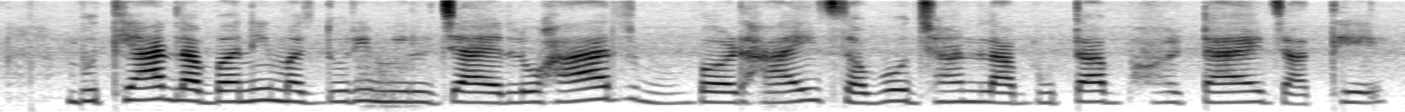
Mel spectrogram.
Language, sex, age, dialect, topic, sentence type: Chhattisgarhi, female, 18-24, Northern/Bhandar, agriculture, statement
